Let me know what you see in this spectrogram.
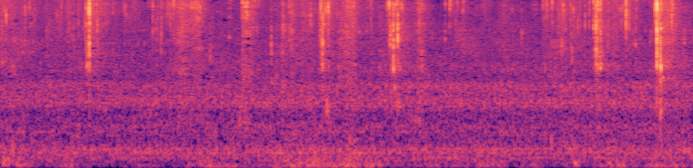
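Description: Close-miked chewing of a mouthful of rice and beef curry, with wet lip smacks and mouth clicks scattered through.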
